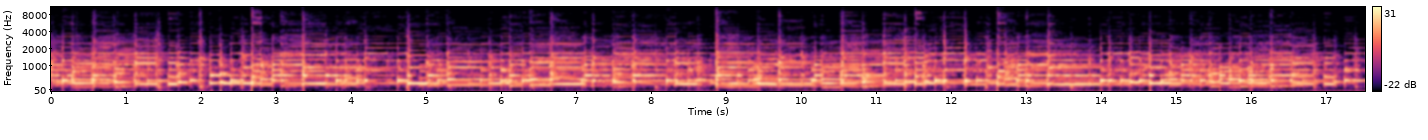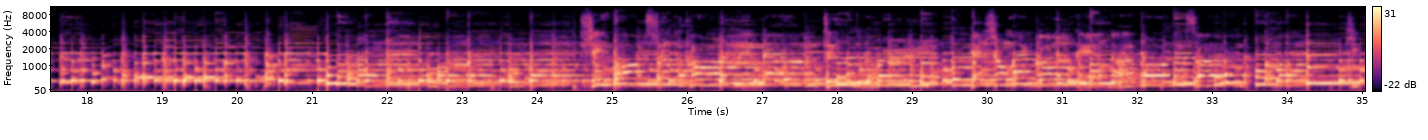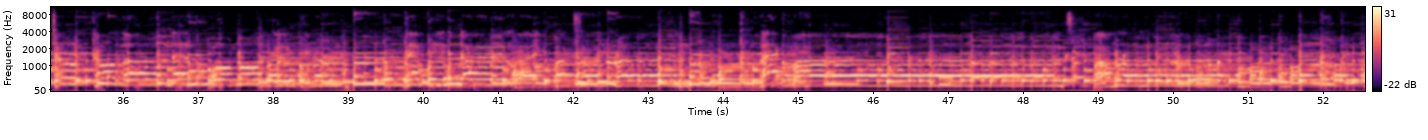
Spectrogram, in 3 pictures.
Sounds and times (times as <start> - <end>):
Music: 0.0 - 52.5.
